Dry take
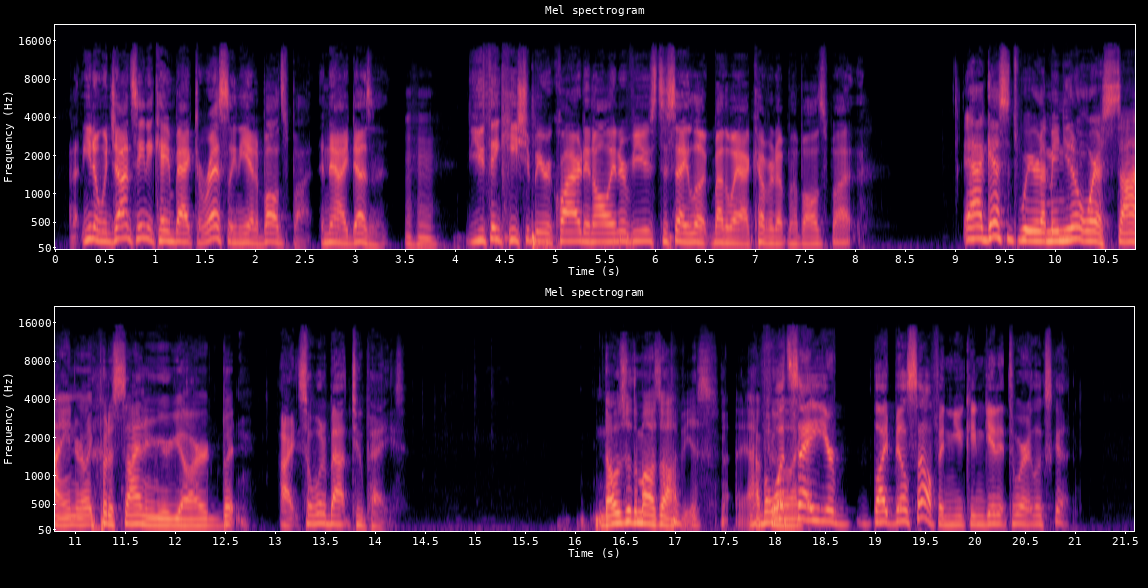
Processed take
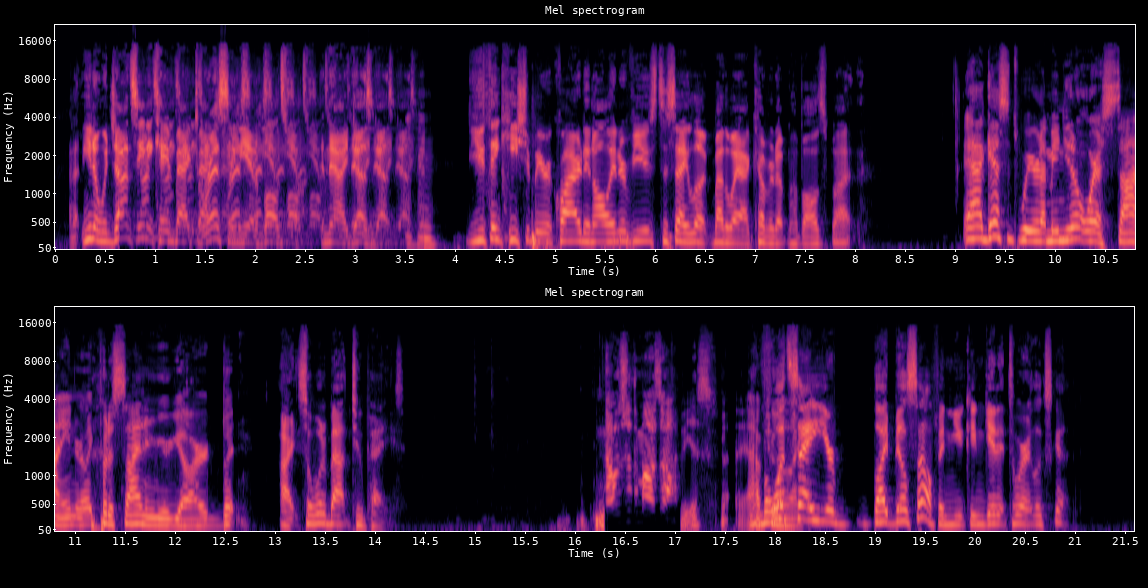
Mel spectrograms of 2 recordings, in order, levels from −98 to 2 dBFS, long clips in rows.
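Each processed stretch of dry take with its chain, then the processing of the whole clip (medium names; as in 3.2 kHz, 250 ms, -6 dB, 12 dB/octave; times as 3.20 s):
0.63–3.69 s: two-band feedback delay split 370 Hz, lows 148 ms, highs 220 ms, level -9 dB + compression 4:1, threshold -26 dBFS + tilt EQ +3.5 dB/octave
16.28–17.06 s: elliptic high-pass 770 Hz, stop band 50 dB + peaking EQ 3.8 kHz -6 dB 0.31 oct + comb 5.1 ms, depth 75%
whole clip: reverb removal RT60 1.5 s; dynamic bell 2.4 kHz, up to +6 dB, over -46 dBFS, Q 2.2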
